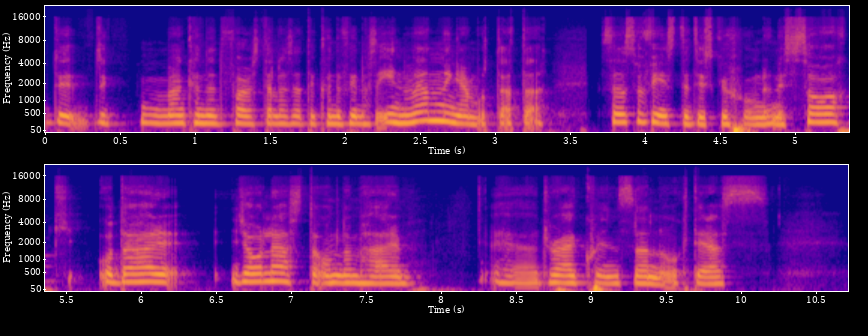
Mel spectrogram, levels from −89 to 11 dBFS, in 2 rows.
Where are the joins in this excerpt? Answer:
0:03.6

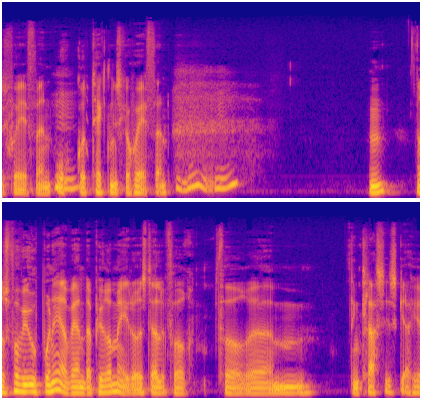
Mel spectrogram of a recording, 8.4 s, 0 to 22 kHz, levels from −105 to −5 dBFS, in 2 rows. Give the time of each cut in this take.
none

